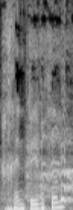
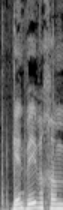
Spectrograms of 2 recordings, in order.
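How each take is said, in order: First: Gent starts with a throaty ch sound. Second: Gent starts with a hard G sound. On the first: The speaker calls it right. "kannst du das bitte bei dem Gent auch machen?" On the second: The speaker calls it wrong. "Kannst du mal aufhören, das so auszusprechen?"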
